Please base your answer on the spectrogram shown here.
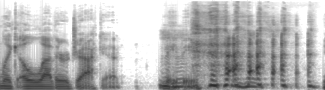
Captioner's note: laughs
